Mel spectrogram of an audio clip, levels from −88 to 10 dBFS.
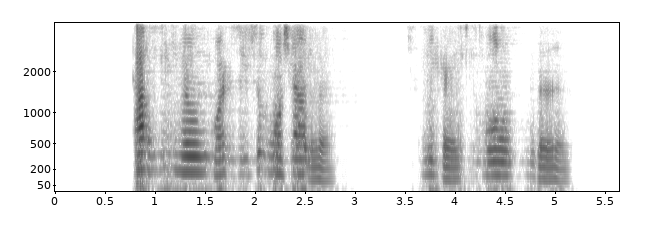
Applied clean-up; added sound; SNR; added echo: neural separator model SepFormer WHAMR!.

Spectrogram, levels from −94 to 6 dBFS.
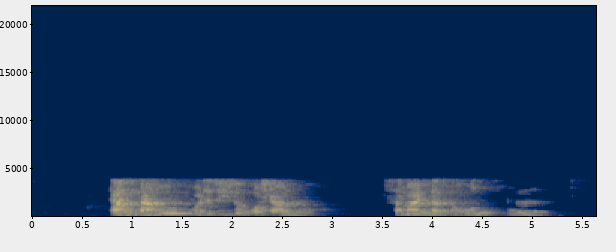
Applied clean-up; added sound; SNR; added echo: classical method WPE with log-MMSE.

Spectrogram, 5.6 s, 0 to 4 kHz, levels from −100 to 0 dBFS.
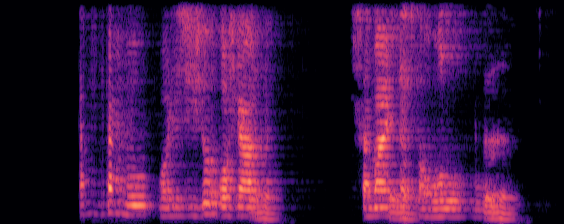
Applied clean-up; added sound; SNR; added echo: neural mask model DeepFilterNet 3.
